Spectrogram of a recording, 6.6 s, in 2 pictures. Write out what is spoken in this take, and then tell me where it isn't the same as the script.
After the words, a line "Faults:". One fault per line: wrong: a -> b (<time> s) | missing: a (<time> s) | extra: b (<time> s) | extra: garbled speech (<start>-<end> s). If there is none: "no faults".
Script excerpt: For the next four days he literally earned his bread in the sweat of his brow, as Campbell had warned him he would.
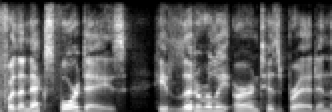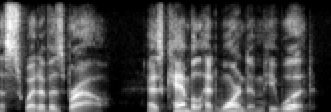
For the next four days he literally earned his bread in the sweat of his brow, as Campbell had warned him he would.
Faults:
no faults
